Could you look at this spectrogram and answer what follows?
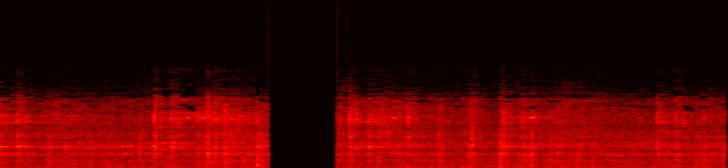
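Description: Freight cars of a CSX double-stack container train rolling past with a steady rumble and wheel noise on the rails. The sound cuts out completely for about half a second about two seconds in, then comes back unchanged.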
